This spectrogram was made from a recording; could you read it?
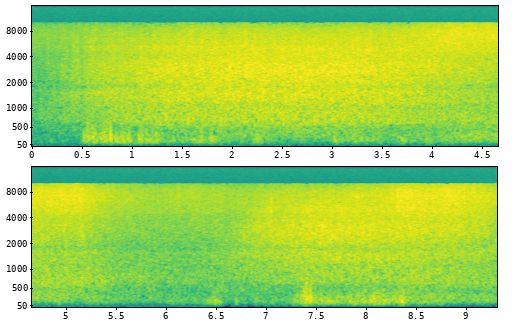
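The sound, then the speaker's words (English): Loud surf on the pebble beach at Sheringham Beach, Norfolk: waves surge in with a roar around the start and again near the end, and a steady hissing rush of pebbles dragged back by the receding water continues in between. “Combination of the waves coming in and the pebbles being dragged out as the water recedes, so it's quite loud.”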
